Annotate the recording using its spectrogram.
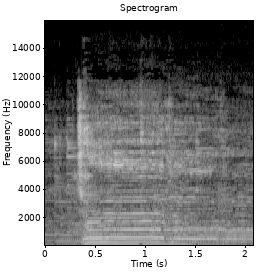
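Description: Harmonica comes in about a third of a second in with a bright, steady held note over acoustic guitar, then steps down in pitch twice.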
